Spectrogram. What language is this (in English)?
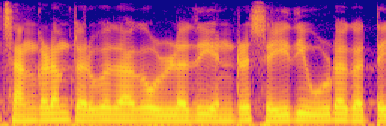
Tamil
